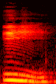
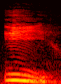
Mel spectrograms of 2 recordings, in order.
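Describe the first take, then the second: First: The letter name is said the German way. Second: The same.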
